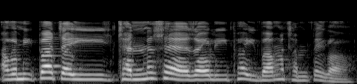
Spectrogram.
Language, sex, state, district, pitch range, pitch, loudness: Wancho, female, Arunachal Pradesh, Longding, 205-245 Hz, 230 Hz, -19 LUFS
